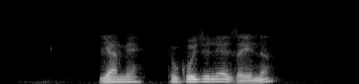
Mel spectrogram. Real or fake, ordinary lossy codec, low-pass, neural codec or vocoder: fake; AAC, 24 kbps; 5.4 kHz; codec, 16 kHz in and 24 kHz out, 0.9 kbps, LongCat-Audio-Codec, fine tuned four codebook decoder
